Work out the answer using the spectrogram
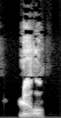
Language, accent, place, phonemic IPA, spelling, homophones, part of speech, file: French, France, Lyon, /lə.vʁo/, levreau, levraut / levrauts / levreaux, noun, LL-Q150 (fra)-levreau.wav
- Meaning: leveret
